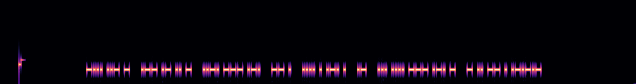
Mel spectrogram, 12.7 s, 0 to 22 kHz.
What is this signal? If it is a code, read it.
Morse code, heard as a keyed tone, about 36 wpm, 700 Hz. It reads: BUT WAIT FOR ME HERE A SHORT TIME.
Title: Sentences from Top 1000 Words - Review Part 2 - 35wpm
